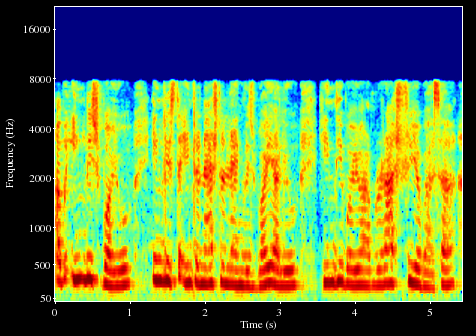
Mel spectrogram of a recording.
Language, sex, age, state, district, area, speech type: Nepali, female, 18-30, West Bengal, Darjeeling, rural, spontaneous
